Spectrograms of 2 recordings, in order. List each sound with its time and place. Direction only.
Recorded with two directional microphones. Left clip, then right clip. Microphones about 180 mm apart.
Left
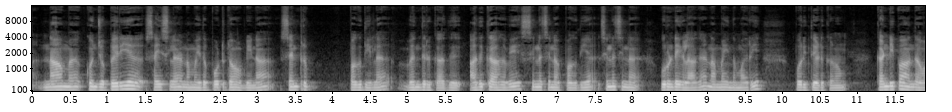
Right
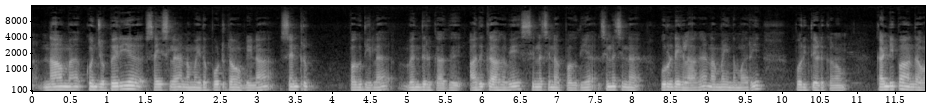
0.1 s speech: 20° left (ahead or behind)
